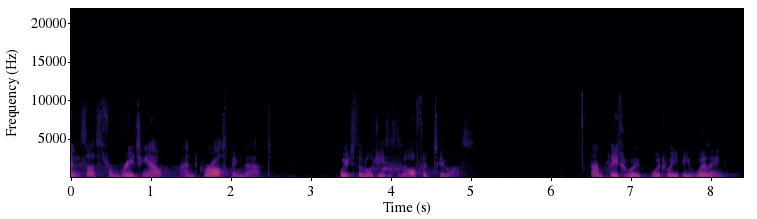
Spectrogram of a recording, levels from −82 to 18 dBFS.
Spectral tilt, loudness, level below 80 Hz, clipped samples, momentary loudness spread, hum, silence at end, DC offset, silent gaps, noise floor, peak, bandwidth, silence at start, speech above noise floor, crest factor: -5.5 dB/octave; -45 LUFS; under -90 dBFS; under 0.1%; 12 LU; none; 0.2 s; under 0.1%; none; -84 dBFS; -22 dBFS; 11.5 kHz; 0 s; 39 dB; 24 dB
